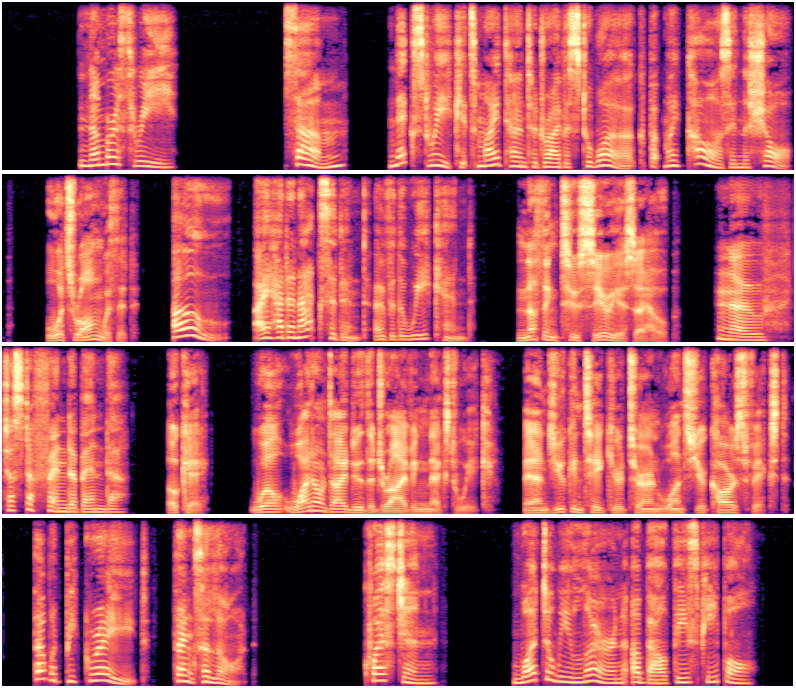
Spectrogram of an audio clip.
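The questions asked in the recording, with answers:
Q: What do we learn about these people?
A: They carpool to work and take turns driving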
